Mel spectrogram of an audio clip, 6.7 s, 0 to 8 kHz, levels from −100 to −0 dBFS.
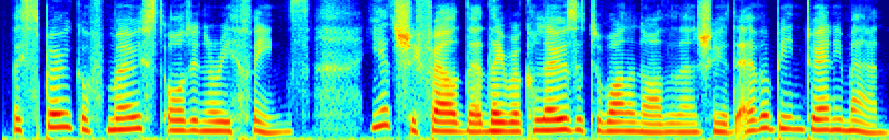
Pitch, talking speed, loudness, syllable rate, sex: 210 Hz, 215 wpm, -18 LUFS, 5.8 syllables/s, female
